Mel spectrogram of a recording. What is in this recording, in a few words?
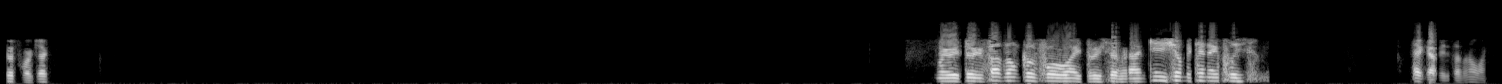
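Simulcast police department, scanner audio; Mesa Simulcast; MESA PD 2 Centrl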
